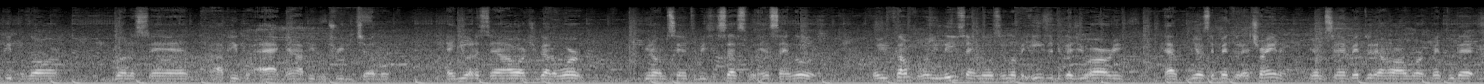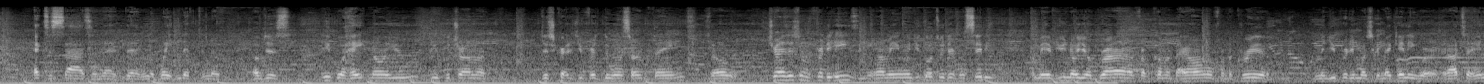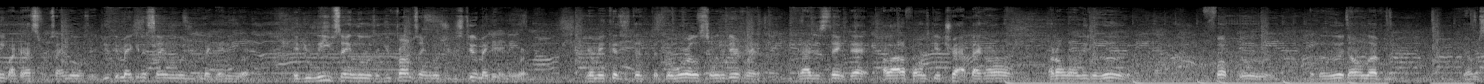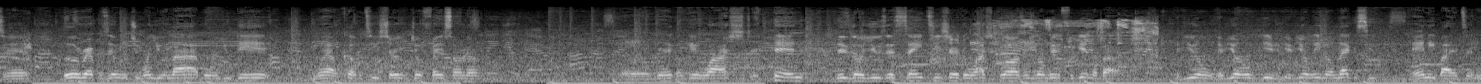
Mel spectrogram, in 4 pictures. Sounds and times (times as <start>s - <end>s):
Speech: 0.0s - 43.7s, 44.3s - 49.4s, 50.6s - 59.3s
Music: 0.0s - 59.3s.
